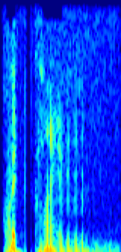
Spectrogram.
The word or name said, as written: Quitclaimed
